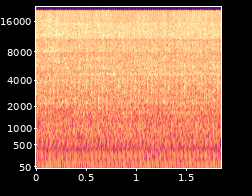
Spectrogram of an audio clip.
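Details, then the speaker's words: Mercedes 190SL with Solex carburetors after idle adjustment, before idle mixture screw tuning: low, steady, even idle around 600 rpm with no misses or knocks. "all right so we are at six so we're good we got a nice idle now we'll do the idle mixture screws"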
